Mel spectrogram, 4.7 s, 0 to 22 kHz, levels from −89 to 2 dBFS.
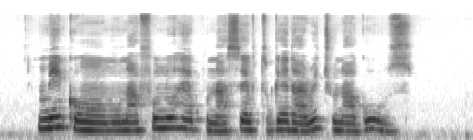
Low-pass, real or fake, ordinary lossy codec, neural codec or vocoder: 14.4 kHz; real; none; none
